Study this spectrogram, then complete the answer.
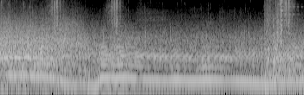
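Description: Tyres screech as a car slides through bends.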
